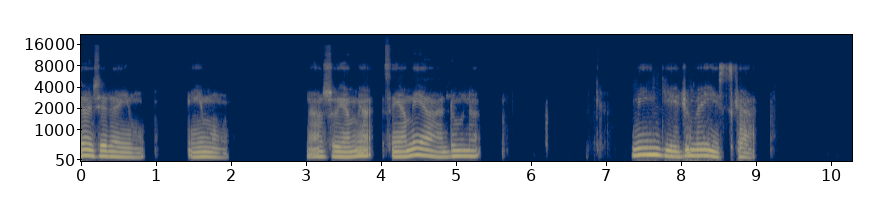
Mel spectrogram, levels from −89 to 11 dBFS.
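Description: Call audio freeze, 6.51 to 6.74 s: the speech stops dead for about 210 ms of silence, then resumes exactly where it left off, so nothing is lost but everything after arrives that much later. The likely cause is packets stalling in transit until the jitter buffer ran dry. Here the gap was filled with silence, and playback picked up again once delivery caught up.

Short concealed packet loss follows in a quick cluster at 6.84 to 6.87 s, 6.89 to 6.92 s and 6.98 to 7.02 s. Each time about 20 ms of speech failed to reach the decoder in time. The receiver patched each hole by stretching the preceding sound forward before fading back into the real signal. The result is a rapid run of small smears or wobbles.

Call bitrate drop, 7.06 to 9.21 s: the encoder's target fell from 32 to 9 kbps and stayed at the floor for about 2.05 s. That reflects the call's bandwidth estimate collapsing right after the disruption. 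With so few bits, Opus coded the speech coarsely and narrowed the band from about 20 kHz to 8 kHz. The voice turns dull, muffled and rough until the rate recovers.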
